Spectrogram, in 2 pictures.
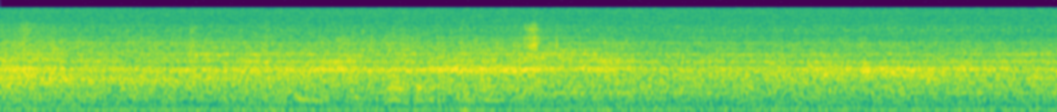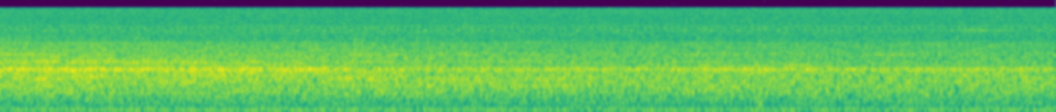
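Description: A passenger train pulling away: a steady rumble and rail noise from its coaches, slowly fading as the train recedes.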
